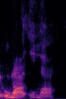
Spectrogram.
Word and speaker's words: Umar: Dr. Amu. What his name? Am I saying it wrong? Forgive me if I'm saying it wrong. – You say Umar.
